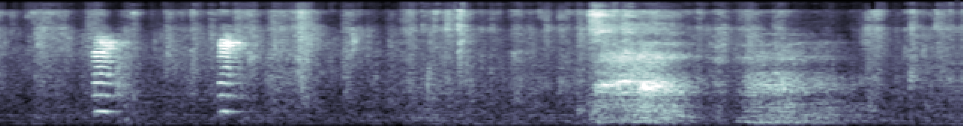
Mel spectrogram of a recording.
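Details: Brittany puppies at a kennel during crate and tunnel training: two short, high, tonal whimpers about half a second apart, followed by a longer burst of broad rustling noise and a softer scuffle.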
